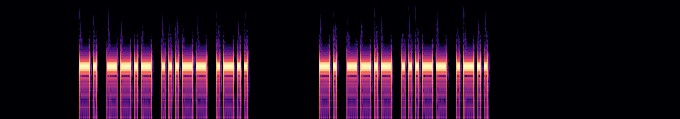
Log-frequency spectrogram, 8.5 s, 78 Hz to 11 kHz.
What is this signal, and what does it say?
Morse code, heard as a keyed tone, about 28 wpm, 700 Hz. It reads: NQ3L NQ3L
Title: USA Call Signs - 4 Characters - Repeated 2x - 28wpm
